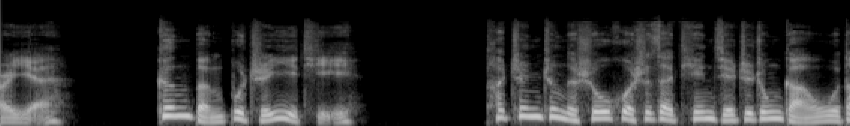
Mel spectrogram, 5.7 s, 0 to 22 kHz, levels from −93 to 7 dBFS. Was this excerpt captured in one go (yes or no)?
yes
